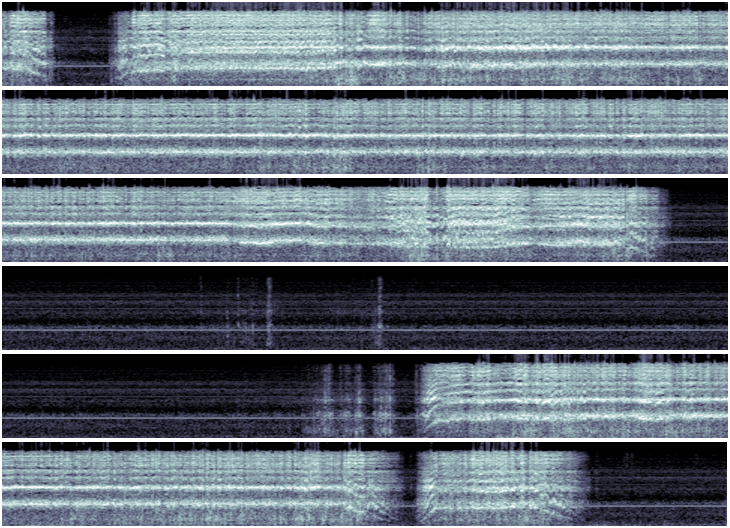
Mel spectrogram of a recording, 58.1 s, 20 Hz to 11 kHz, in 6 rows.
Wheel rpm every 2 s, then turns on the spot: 80, 190, 220, 220, 230, 230, 240, 240, 240, 230, 240, 220, 200, 180, 10, 0, 10, 0, 0, 0, 0, 10, 150, 220, 230, 230, 130, 140, 0.
0-2 32-34 42-44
